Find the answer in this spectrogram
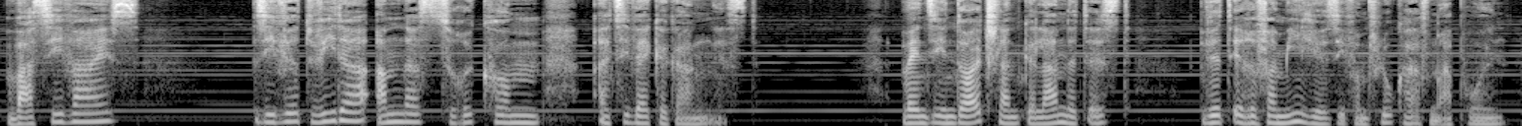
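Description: A woman's voice: sits low, steady tone, normal speed, vocal fry, a little mellow, faint music behind. A woman reading scripted narration for a radio documentary feature.

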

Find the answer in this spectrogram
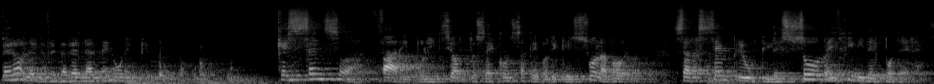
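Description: A male actor playing a defiant, idealistic anarchist intellectual full of doubts in a theatrical radio drama, with an ironic, deliberate, declamatory delivery. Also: a little high, animated, warm tone, natural voice. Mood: impassioned. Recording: echoey hall with background noise.

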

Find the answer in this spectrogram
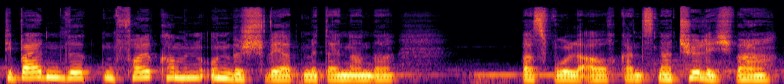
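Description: A woman narrates a radio drama in a scripted literary style. Her voice is on the low side. Music plays clearly behind her. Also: fairly even intonation, moderate pace, warm tone. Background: music under the voice.

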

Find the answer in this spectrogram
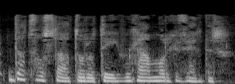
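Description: A woman's voice: low-pitched, normal speed, heavy background noise, natural voice. A woman playing a fussy, affected, guarded singing teacher in a radio drama. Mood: haughty, fussy. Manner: affected, haughty, evasive.

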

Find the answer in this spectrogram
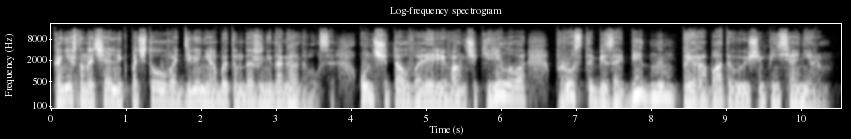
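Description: A man narrating a children's radio play in a calm storytelling manner. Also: medium pitch.

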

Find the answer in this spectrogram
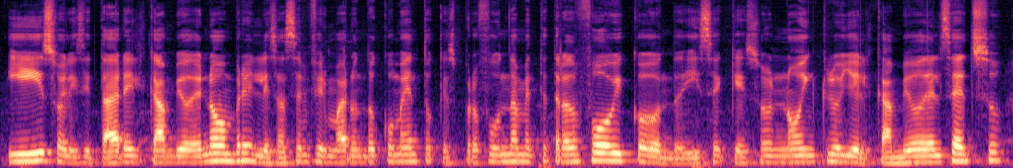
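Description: A man from Venezuela speaks as an activist guest on a talk program, explaining procedures in earnest detail. He often pauses on fillers and restarts his phrases, in a voice of ordinary pitch. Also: fairly even intonation, slight background noise. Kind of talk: radio interview, explanatory.

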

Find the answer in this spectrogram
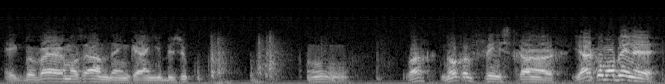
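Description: A man's voice: medium pitch, lively intonation, measured pace, a bit bright, slight background noise, rough recording. An actor playing a defiant trained fighter who recounts his own escape in a radio drama, with a sardonic edge. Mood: sardonic defiance. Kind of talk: radio drama, first-person narration and dialogue.

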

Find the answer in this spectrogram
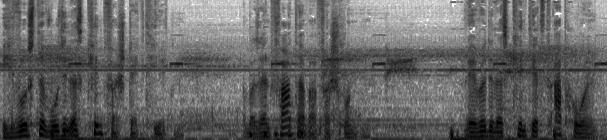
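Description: A man playing a sober private detective, narrating and questioning in a measured way in a radio crime drama. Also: on the low side, expressive. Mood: sober, reflective. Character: East Berlin private detective narrating his case. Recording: music behind the voice.

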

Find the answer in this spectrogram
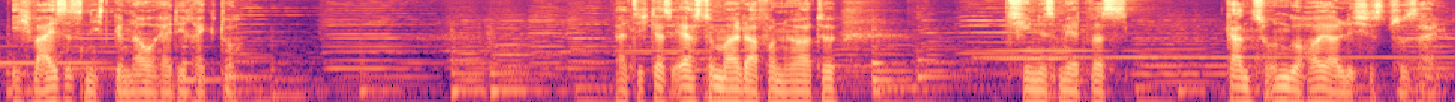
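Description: An actor playing an earnest young boarding-school pupil in a radio play, speaking in a searching, thoughtful, deliberate way. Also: male voice, sits low, fairly even intonation, music in the background.

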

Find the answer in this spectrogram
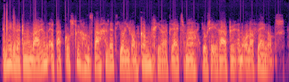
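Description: A man's voice: low voice, fairly quick, husky, dry recording. A man working as a radio announcer, reading credits in a formal scripted style. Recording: dry, dull 1970s radio recording.

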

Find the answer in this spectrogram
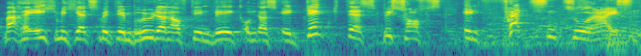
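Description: An actor playing a persuasive, impassioned Anabaptist leader with emphatic oratory in a German historical radio drama. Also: male voice, high voice, unhurried, gravelly, bright, forceful tone, full character voice. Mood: firm, persuasive. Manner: oratorical, emphatic, addressing followers as brothers.

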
